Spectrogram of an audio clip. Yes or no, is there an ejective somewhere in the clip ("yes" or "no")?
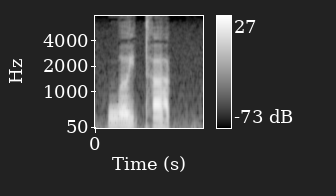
no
